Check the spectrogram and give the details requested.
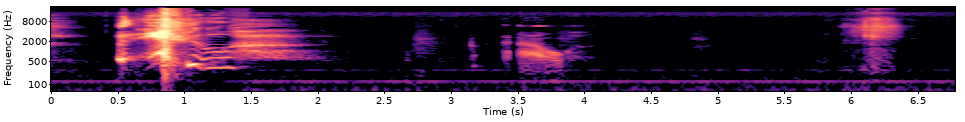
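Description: One loud explosive sneeze with a sharp intake before it, then quieter breaths and a soft exhale; sneezing during a cold.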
